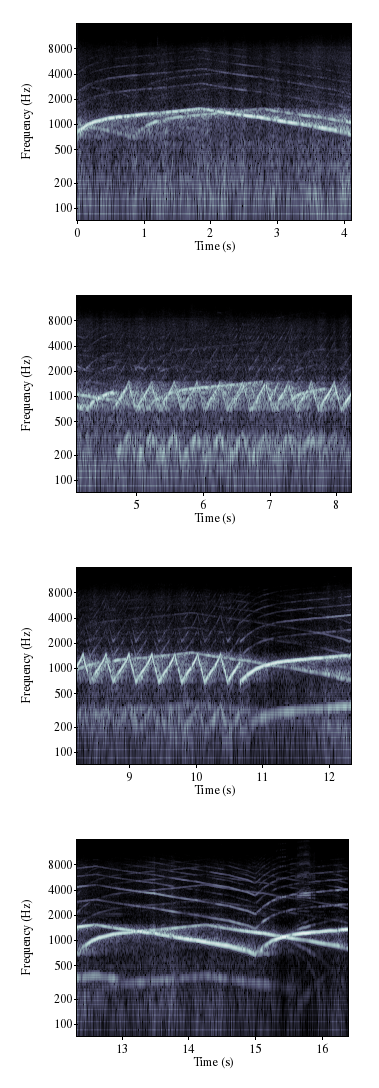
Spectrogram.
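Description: Traffic engines rumble steadily in the street.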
